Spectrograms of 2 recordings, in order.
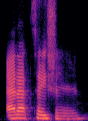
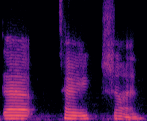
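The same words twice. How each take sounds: First: Adaptation said slowly and clearly, rising at the end; model word. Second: Adaptation drawn out very slowly, syllable by syllable; slow syllable count. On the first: Teacher models Adaptation for students to repeat, slow and clear. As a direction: say Adaptation carefully for students to copy. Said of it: "Can you say that for me?". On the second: Teacher slowly sounds out Adaptation for the class to count syllables. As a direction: stretch out Adaptation so each syllable can be counted. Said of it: "how many syllables does adaptation have". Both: Shown as a demonstration.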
